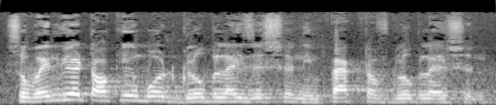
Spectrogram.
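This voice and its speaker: Talking fast, a middle-aged man with an Indian accent lectures a classroom from a podium next to a screen, working through points one by one and frequently asking "right?". This coaching lecturer has a fairly high, slightly mellow voice, recorded in an echoey room with clear background noise.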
